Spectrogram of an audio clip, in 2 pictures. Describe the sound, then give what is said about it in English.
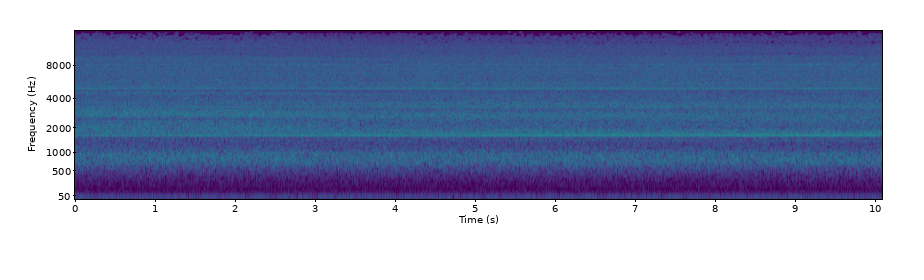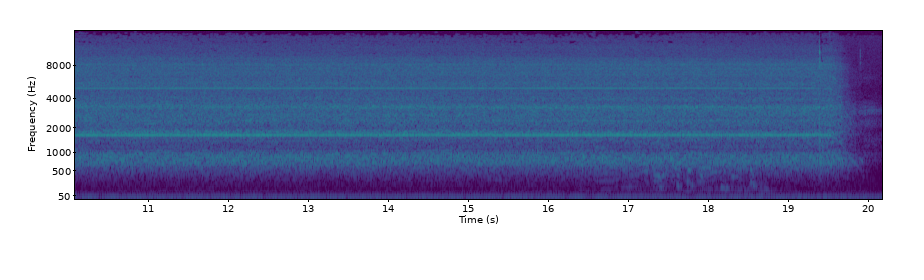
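A hair dryer blows steadily and loudly, its airflow levitating a ping pong ball, a constant whooshing roar with a whining motor tone, cutting off abruptly at the very end. “hair dryer does not need to be below the ping pong ball for that to happen.”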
